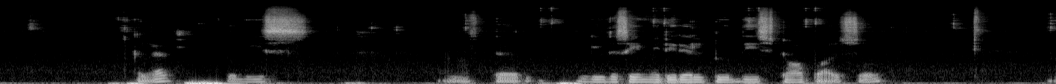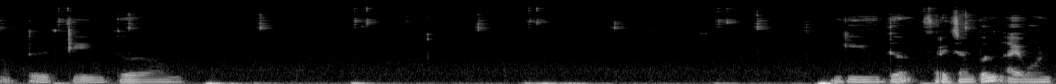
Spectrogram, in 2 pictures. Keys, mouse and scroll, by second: 0.2-1.8 middle drag, 1.8 scroll down 2, 1.9 middle click, 2.5 scroll up 1, 2.7 scroll down 1, 2.9 middle click, 3.5 scroll down 1, 3.7 middle click, 4.1-4.6 scroll up 1, 4.6 middle click, 5.1 scroll up 1, 5.3 click, 6.5 click, 7.6 click, 8.5 middle click, 9.1-9.5 scroll up 2, 9.5 middle click, 10.0-10.4 scroll up 2, 10.4 scroll down 1, 10.5 middle click, 11.1 click, 11.8-14.5 middle drag, 14.5 click, 15.3 middle click, 15.8 click, 16.2-16.5 scroll up 1, 16.5 scroll down 1, 16.6 middle click, 17.2-17.6 scroll up 1, 17.6 click, 18.0-19.7 middle drag, 19.7 click, 20.1 middle click, 20.6-21.1 scroll up 4.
